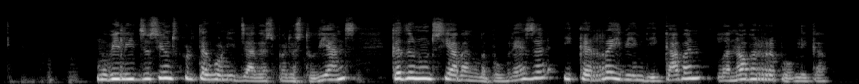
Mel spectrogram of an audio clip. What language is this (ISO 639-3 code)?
cat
